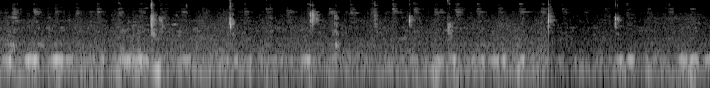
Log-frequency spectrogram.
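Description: Close-up eating sounds of a person eating rice and fish curry by hand: wet chewing and lip smacking, with irregular sharp clicks a few times a second.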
